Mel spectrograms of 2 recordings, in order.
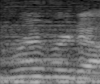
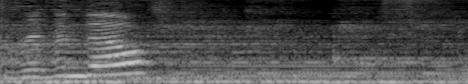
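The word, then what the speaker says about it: Rivendell: I said it right I almost said Riverdale and it is not I don't think it's Riverdale it's rivendale anyway if you've seen Lord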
